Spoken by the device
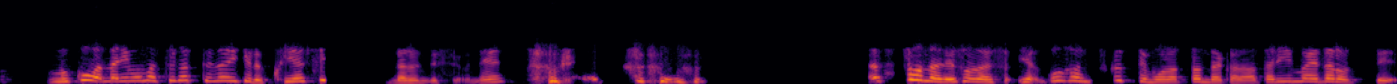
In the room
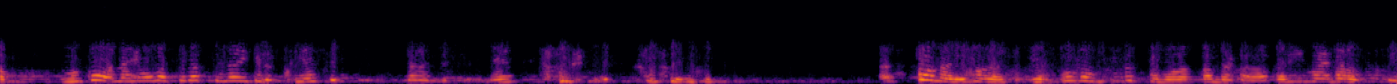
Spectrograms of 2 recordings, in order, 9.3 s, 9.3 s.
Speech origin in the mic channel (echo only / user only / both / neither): both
